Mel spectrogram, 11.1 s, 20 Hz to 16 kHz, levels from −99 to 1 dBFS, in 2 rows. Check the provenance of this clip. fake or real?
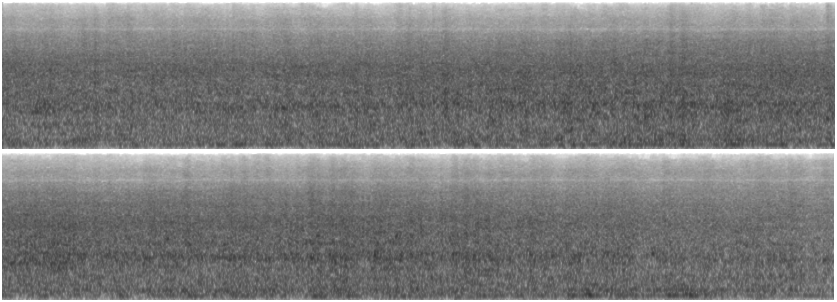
fake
